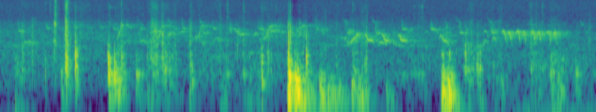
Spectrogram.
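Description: Footsteps thud and knock on hollow wooden logs.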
